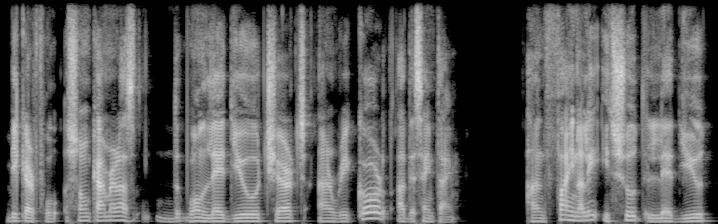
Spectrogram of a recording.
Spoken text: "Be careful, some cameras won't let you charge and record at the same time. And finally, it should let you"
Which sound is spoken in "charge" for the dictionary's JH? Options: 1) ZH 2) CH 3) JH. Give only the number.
2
